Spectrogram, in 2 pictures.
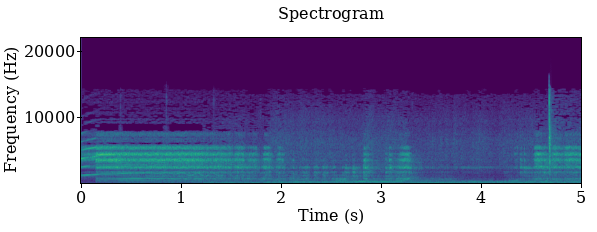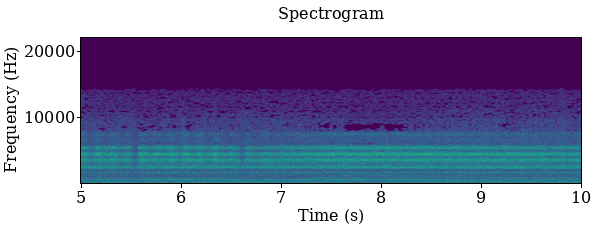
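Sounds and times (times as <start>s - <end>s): heavy metal band playing live: 4.7s - 5.9s
sharp thump: 4.7s - 6.4s.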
